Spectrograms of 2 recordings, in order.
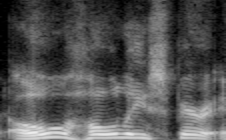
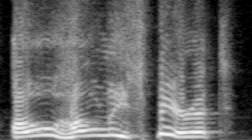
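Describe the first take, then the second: First: Mild mock scream. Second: High, loud panicked shriek; screaming girls. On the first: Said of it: "and run away screaming". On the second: Retold or imitated. Girls fleeing a snake, shrieking high and loud. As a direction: shriek it, full fright. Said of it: "go running across the street going".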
